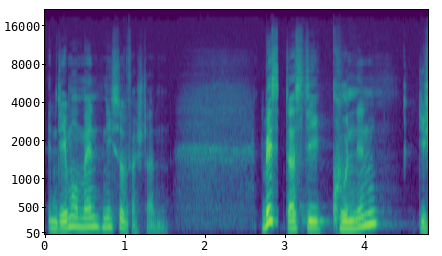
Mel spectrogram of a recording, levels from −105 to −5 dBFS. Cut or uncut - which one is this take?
cut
